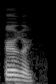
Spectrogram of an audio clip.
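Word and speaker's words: פֶּרֶץ: nosotros también pensamos que ese Paretz es una forma pausal, una forma de pausa para acentuar y que la pronunciación debería ser Peretz.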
